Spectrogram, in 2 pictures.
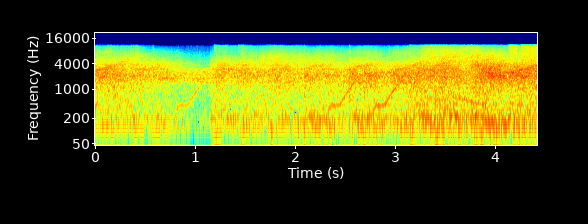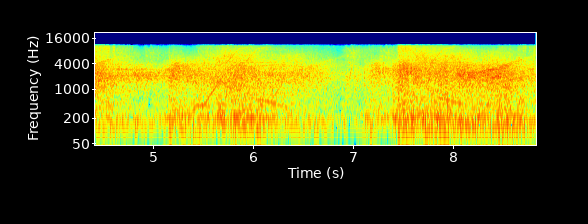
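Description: Energy explosions crackle and boom.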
